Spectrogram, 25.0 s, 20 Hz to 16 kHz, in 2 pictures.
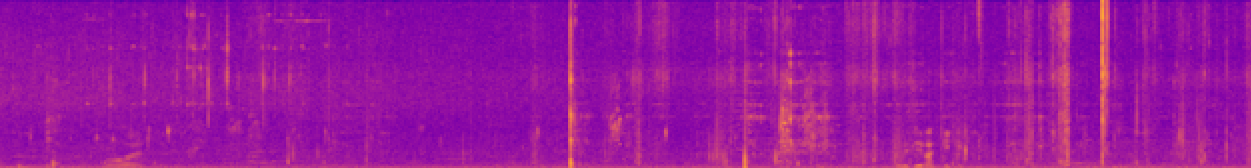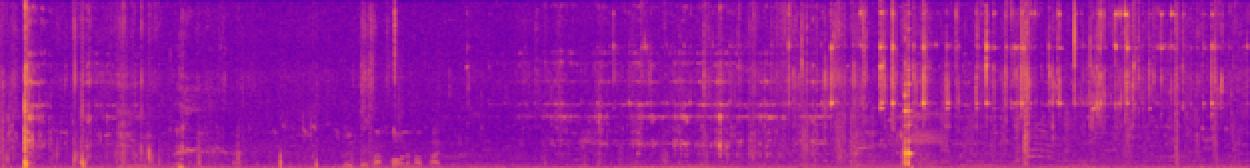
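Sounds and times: faint voices: 0.0s - 25.0s
footsteps on grass and dirt: 4.6s - 16.4s.

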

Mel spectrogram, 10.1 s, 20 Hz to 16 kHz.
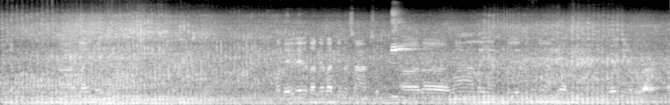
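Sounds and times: vehicle engine running: 0.0s - 5.6s.

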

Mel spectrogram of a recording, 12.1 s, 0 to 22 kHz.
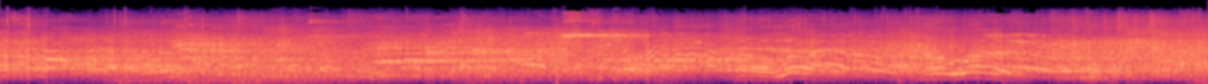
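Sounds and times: spectators talking and calling out: 0.0s - 12.0s
referee's whistle: 5.6s - 6.4s.

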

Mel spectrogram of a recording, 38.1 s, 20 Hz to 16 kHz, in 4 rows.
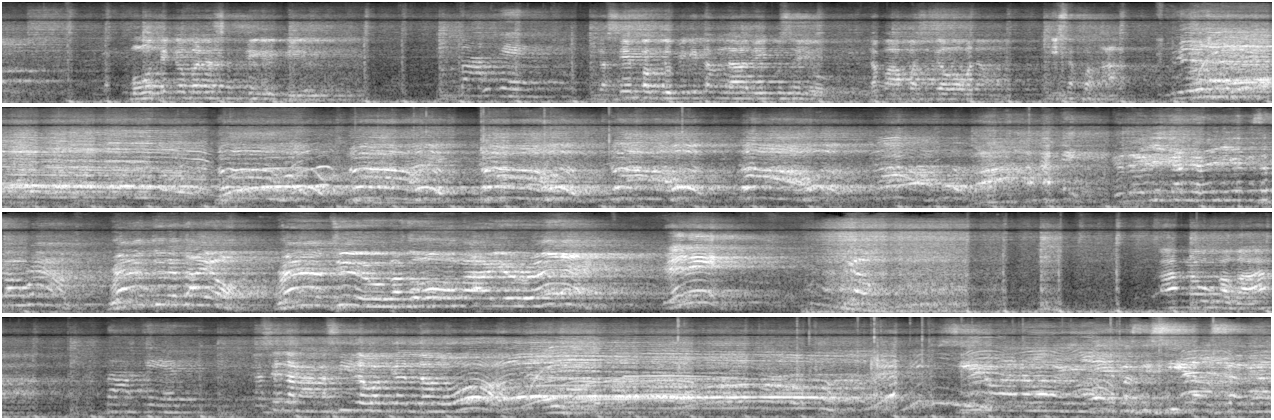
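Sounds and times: background music with steady beat: 0.0s - 20.4s, 25.0s - 38.0s
long shout over pa system: 8.8s - 16.9s.

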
